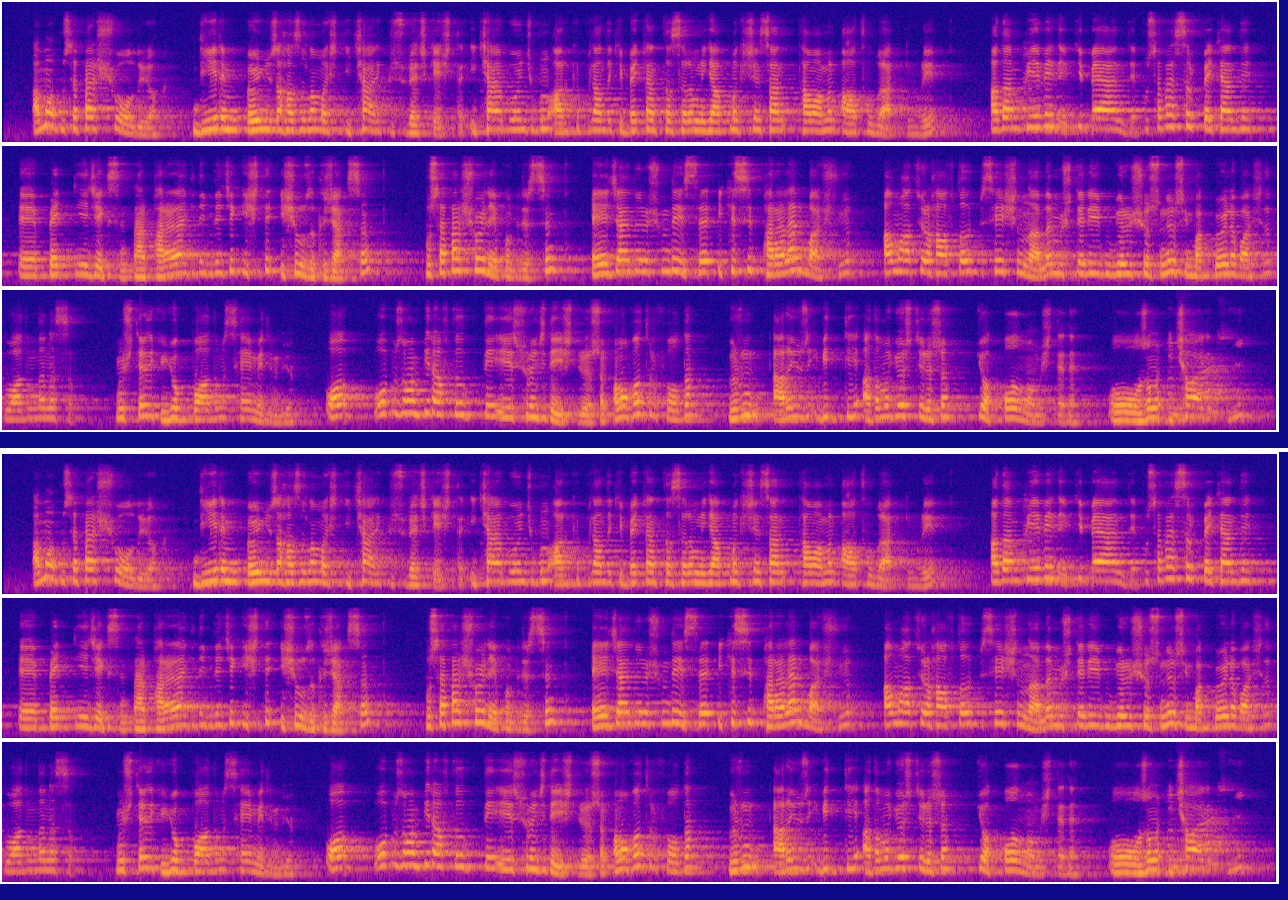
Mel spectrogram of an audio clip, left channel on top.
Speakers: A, on the left; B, on the right.
A: Ama bu sefer şu oluyor. Diyelim ön yüze hazırlamak için iki aylık bir süreç geçti. İki ay boyunca bunun arka plandaki backend tasarımını yapmak için sen tamamen atıl bıraktın orayı. Adam
B: Hı
A: bir
B: hı.
A: velev ki beğendi. Bu sefer sırf backend'i e, bekleyeceksin. Yani paralel gidebilecek işte işi uzatacaksın. Bu sefer şöyle yapabilirsin. Agile dönüşümde ise ikisi paralel başlıyor. Ama atıyorum haftalık bir session'larla müşteriye bir görüşüyorsun. Diyorsun ki, bak böyle başladık bu adımda nasıl? Müşteri diyor ki yok bu adımı sevmedim diyor. O, o bu zaman bir haftalık de- e, süreci değiştiriyorsun. Ama waterfall'da ürün arayüzü bitti. Adama gösteriyorsun. Yok olmamış dedi. O, o zaman iki
B: Bu sefer
A: aylık büyük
